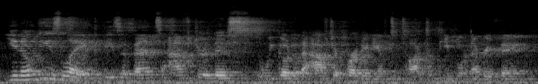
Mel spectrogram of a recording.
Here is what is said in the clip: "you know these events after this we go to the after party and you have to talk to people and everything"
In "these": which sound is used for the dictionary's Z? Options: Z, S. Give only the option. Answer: Z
